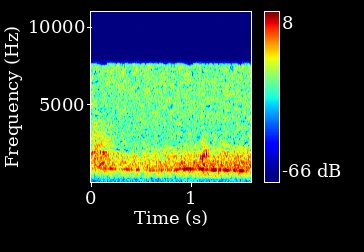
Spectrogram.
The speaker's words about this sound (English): It's an ambulance, not a speed cop.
